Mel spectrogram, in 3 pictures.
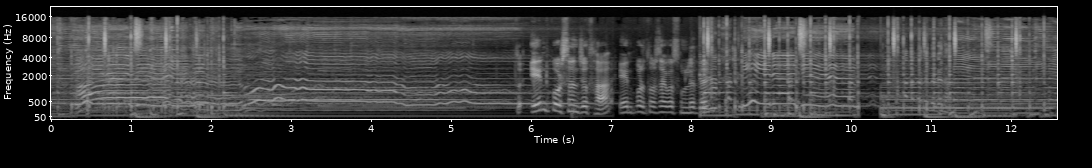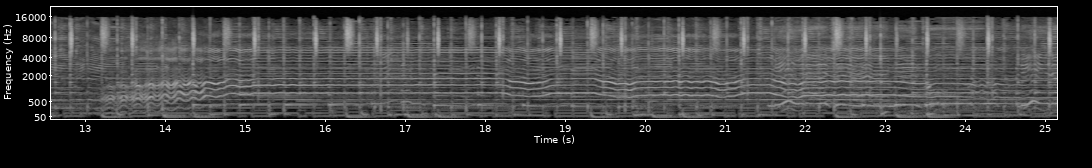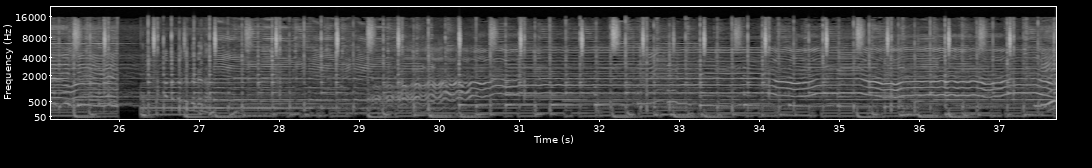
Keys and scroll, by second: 6.0 ctrl+=, 10.0 space, 11.1 ctrl+=, 25.9 space.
